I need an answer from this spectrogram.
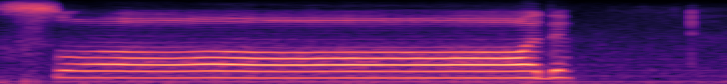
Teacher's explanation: صاد کو بھی ہم 5 الف کے برابر لمبا کرتے ہیں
